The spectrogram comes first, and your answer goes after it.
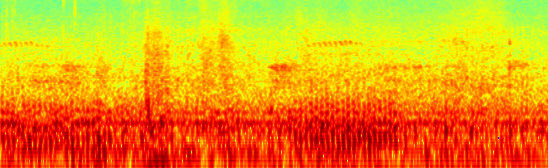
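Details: Quiet, continuous low grumbling snore from a sleeping male kitten, fast fluttering pulses with little rise and fall, a soft click near the middle.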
